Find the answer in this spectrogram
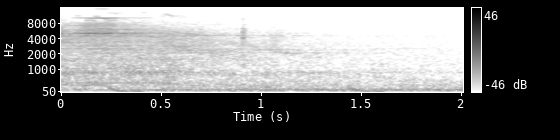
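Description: Faint background noise, with a faint high whine fading out in the first half second and a single light click about a second in.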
